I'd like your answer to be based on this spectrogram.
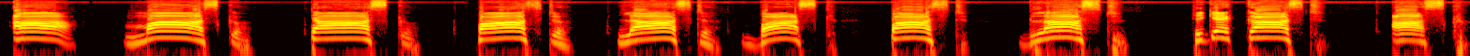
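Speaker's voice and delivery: each word said slowly with a long open "आ", as in "फास्ट". Shown as a demonstration. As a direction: drill the words one by one, stressing the "आ". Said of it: "अब करना क्या है?". (हर शब्द में लंबा खुला "आ" साफ़ बोलें)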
